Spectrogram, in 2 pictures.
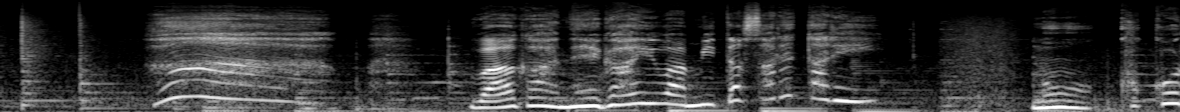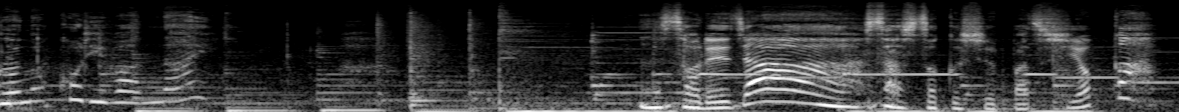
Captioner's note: sigh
